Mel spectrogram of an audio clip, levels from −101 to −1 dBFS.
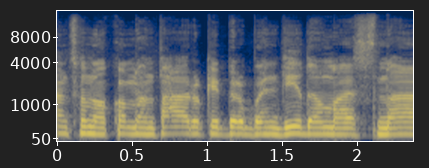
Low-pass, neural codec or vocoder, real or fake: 14.4 kHz; codec, 44.1 kHz, 3.4 kbps, Pupu-Codec; fake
